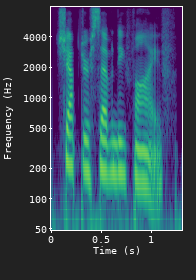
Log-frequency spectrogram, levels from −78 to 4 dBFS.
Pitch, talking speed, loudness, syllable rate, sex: 170 Hz, 135 wpm, -18 LUFS, 5.0 syllables/s, female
